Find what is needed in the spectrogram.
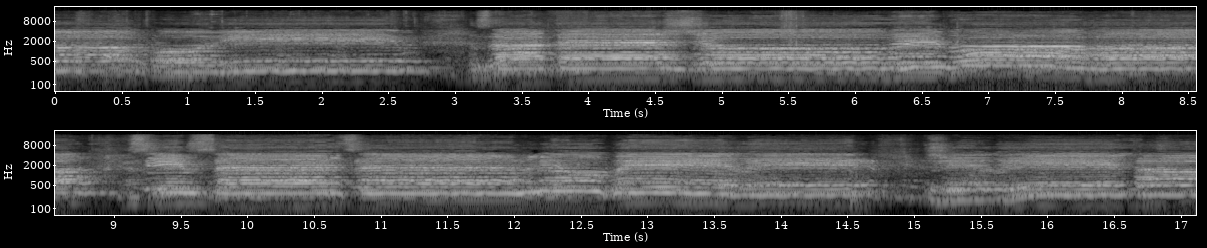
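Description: A small mixed group of amateur voices, mostly women with one man, singing unaccompanied together in long held phrases, with brief breaks between phrases.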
